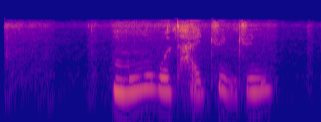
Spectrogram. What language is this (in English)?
Chinese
